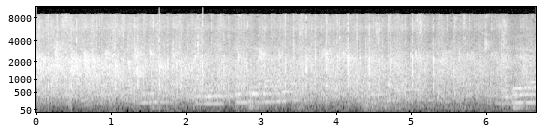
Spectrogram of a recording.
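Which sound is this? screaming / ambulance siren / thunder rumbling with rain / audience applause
audience applause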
